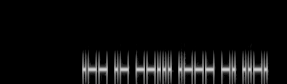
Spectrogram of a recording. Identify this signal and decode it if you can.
Morse code, heard as a keyed tone, about 44 wpm, 700 Hz. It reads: WA7JNF
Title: USA Call Signs Repeated 3x 45wpm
